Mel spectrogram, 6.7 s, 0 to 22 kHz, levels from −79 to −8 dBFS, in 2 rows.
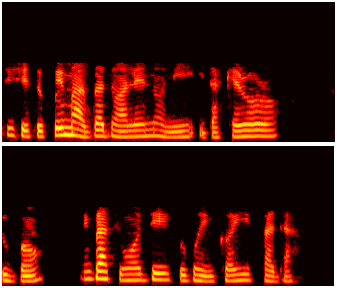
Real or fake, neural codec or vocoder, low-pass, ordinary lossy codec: real; none; 3.6 kHz; MP3, 32 kbps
